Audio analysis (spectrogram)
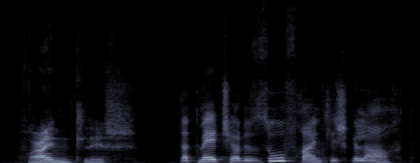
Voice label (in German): "fraindlisch", woerterbuch, Wittlich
